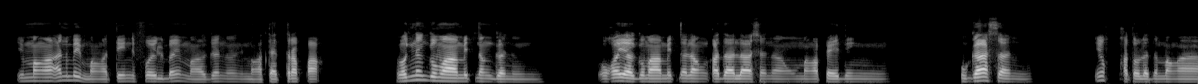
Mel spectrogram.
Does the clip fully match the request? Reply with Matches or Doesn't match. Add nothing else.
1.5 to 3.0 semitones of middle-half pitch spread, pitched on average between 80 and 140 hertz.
Matches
